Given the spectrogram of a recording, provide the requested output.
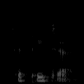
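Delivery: ordinary delivery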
